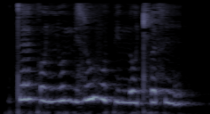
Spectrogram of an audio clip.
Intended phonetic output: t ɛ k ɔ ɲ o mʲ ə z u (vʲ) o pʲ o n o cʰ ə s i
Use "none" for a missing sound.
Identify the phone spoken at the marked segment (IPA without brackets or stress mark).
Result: v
